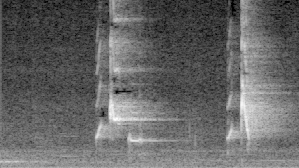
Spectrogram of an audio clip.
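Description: A pet African lovebird gives two short, high-pitched calls about a second apart, each a sharp high note dropping to a lower one, its mimicked attempt at saying its name, "Ducky".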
